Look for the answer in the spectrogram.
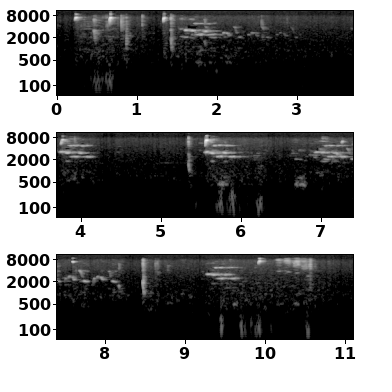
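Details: Northern cardinal pair with the male feeding the female; soft, sharp, high chips and brief twittering notes come in scattered clusters every few seconds, with faint clicks against a quiet background.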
